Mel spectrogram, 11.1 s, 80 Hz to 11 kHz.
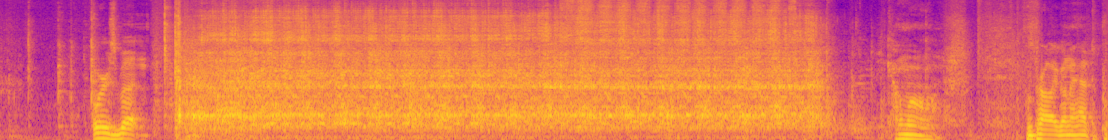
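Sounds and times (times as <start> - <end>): starter motor cranking engine: 1.7 - 9.0.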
